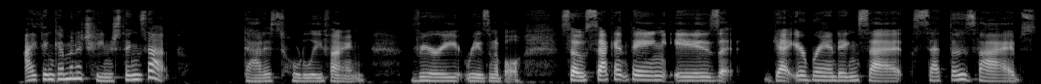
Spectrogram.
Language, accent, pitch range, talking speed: English, American, 165-215 Hz, 145 wpm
